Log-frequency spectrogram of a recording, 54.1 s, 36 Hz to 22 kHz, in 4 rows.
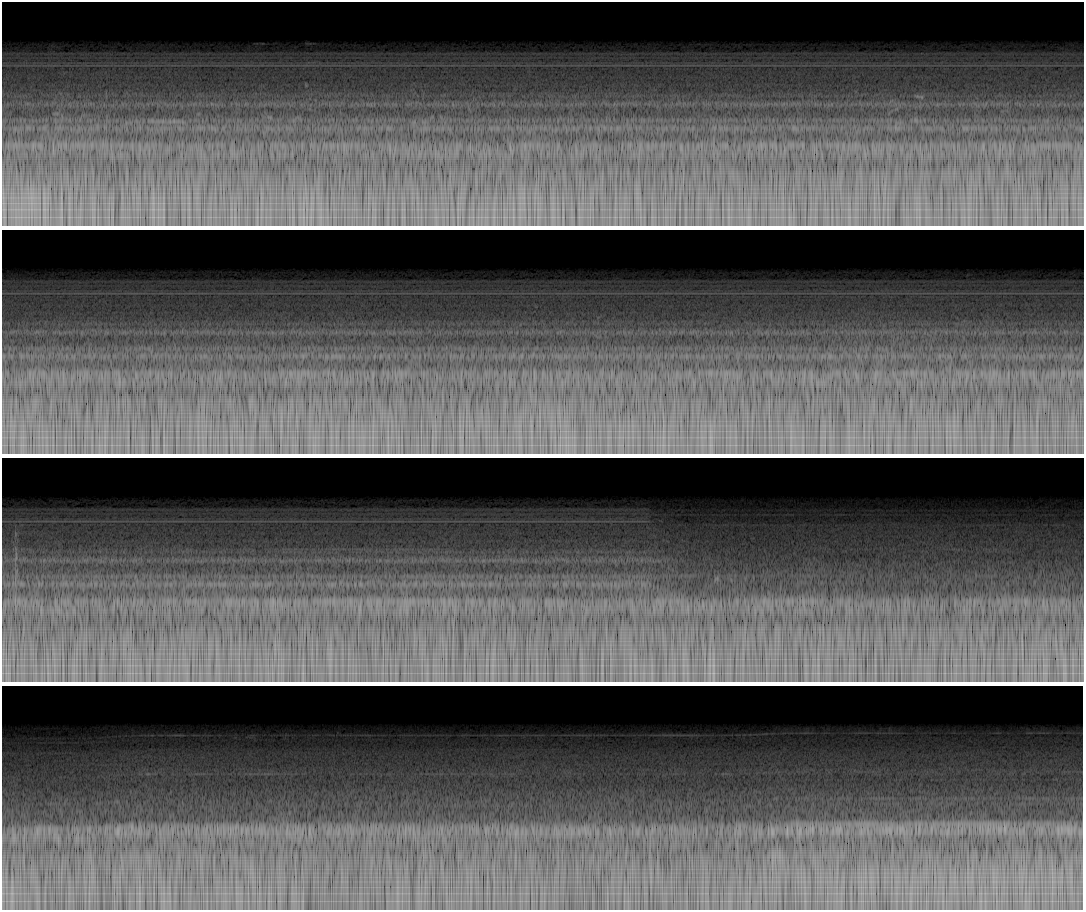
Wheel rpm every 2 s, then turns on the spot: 0, 0, 0, 0, 0, 0, 0, 0, 0, 0, 0, 0, 0, 0, 0, 0, 0, 0, 0, 0, 0, 0, 0, 0, 0, 0, 0.
none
